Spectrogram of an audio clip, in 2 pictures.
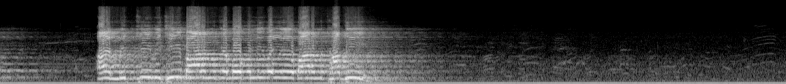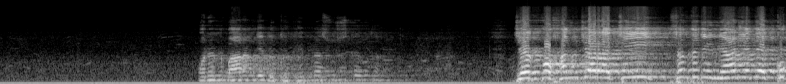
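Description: A man sings loudly into a microphone through loudspeakers, in bursts.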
